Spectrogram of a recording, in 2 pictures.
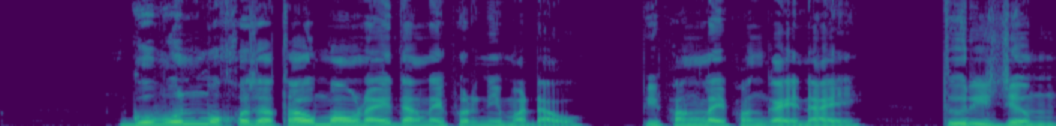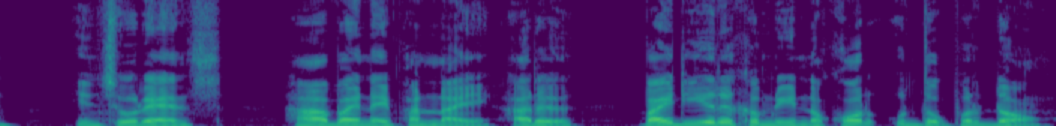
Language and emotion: Bodo, neutral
